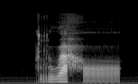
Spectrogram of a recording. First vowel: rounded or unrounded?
rounded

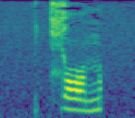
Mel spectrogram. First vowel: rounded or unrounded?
rounded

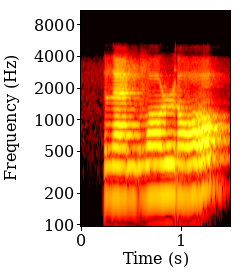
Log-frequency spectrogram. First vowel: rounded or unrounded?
unrounded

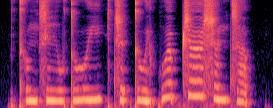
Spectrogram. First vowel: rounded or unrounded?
rounded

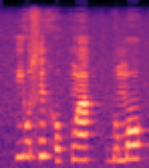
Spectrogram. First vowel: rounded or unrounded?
rounded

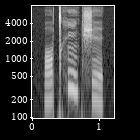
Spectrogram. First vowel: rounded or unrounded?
rounded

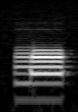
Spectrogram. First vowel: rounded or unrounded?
rounded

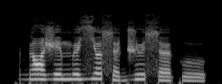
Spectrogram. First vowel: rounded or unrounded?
unrounded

